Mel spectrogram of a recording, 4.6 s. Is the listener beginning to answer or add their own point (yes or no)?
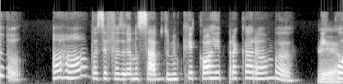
no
